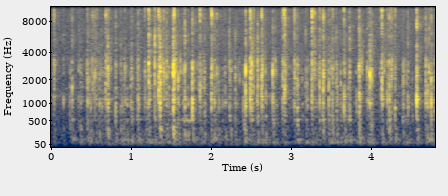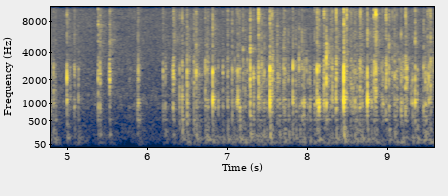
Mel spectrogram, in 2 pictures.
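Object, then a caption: Laptop keyboard, plastic keys under a silicone skin. Fast typing at over 100 words per minute on a backlit aluminium laptop keyboard with a red silicone skin over its plastic keys, struck with fingertips and long red-painted nails. A dense stream of soft, muffled clicks and taps runs steadily, with a brief pause just before the six-second mark.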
